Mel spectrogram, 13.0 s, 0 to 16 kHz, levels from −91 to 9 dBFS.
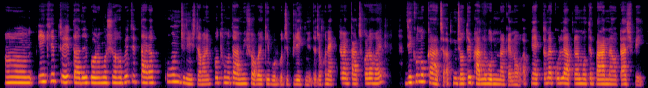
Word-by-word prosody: আম 235 Hz, -1 st, +5 dB, 0.3 s
এক্ষেত্রে 280 Hz, -1 st, +2 dB, 0.2 s
তাদের 220 Hz, 0 st, +4 dB
পরামর্শ 225 Hz, +1 st, +4 dB, 0.2 s
হবে 230 Hz, +2 st, +1 dB
যে, 270 Hz, -, -7 dB, 0.2 s
তারা 230 Hz, -1 st, +3 dB, 0.3 s
কোন 275 Hz, 0 st, +1 dB
জিনিসটা 190 Hz, -5 st, -1 dB
মানে 175 Hz, +1 st, -3 dB
প্রথমত 220 Hz, 0 st, -4 dB
আমি 195 Hz, +1 st, +1 dB
সবাইকেই 185 Hz, -1 st, -1 dB
বলবো 170 Hz, 0 st, -6 dB
যে, 175 Hz, -, -8 dB
ব্রেক 175 Hz, -1 st, -1 dB
নিতে। -, -, -10 dB
যখন 175 Hz, +2 st, -6 dB
একটানা 210 Hz, +4 st, -3 dB
কাজ 190 Hz, 0 st, -1 dB
করা 205 Hz, 0 st, +2 dB
হয়। 205 Hz, +5 st, -1 dB, 0.5 s
যেকোনো 270 Hz, +4 st, +3 dB, 0.2 s
কাজ, 195 Hz, -4 st, +1 dB, 0.2 s
আপনি 215 Hz, -, -10 dB
যতই 200 Hz, +4 st, +2 dB
ভালো 190 Hz, 0 st, +4 dB
হন 190 Hz, 0 st, +4 dB
না 175 Hz, -, -1 dB
কেনো, 155 Hz, +1 st, -5 dB, 0.2 s
আপনি 210 Hz, -, -16 dB
একটানা 205 Hz, +2 st, -3 dB
করলে 210 Hz, +1 st, +1 dB
আপনার 195 Hz, 0 st, -2 dB
মধ্যে 195 Hz, +1 st, -2 dB
বার্ন 185 Hz, 0 st, +5 dB
আউট 180 Hz, 0 st, -8 dB
আসবেই। 185 Hz, -4 st, -8 dB
205 Hz, 175 wpm, -19 LUFS, 185-230 Hz, 0.5 s, আম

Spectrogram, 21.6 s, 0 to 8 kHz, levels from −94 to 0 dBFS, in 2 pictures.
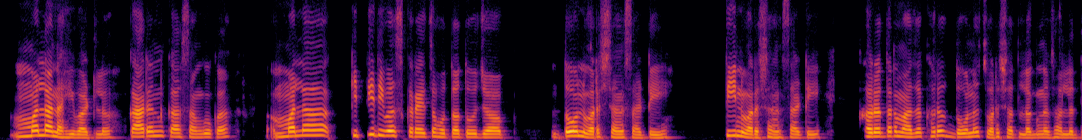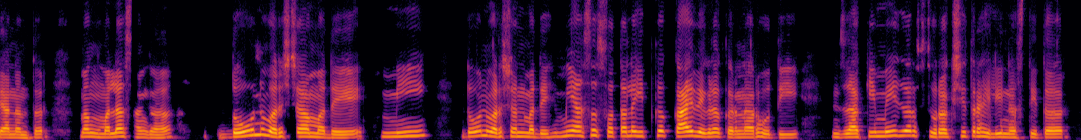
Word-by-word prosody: मला 275 Hz, +5 st, +4 dB
नाही 180 Hz, -6 st, +1 dB
वाटलं. 175 Hz, 0 st, -2 dB, 0.2 s
कारण 235 Hz, +4 st, +2 dB
का 215 Hz, -2 st, 0 dB
सांगू 195 Hz, -1 st, -4 dB
का? 190 Hz, +1 st, -3 dB, 0.5 s
मला 285 Hz, +6 st, +2 dB, 0.2 s
किती 285 Hz, +5 st, -2 dB
दिवस 275 Hz, -4 st, +2 dB
करायचा 220 Hz, -1 st, -1 dB
होता 200 Hz, -1 st, 0 dB
तो 195 Hz, -, 0 dB
जॉब? 180 Hz, -1 st, 0 dB, 0.6 s
2 255 Hz, -1 st, +7 dB
वर्षांसाठी, 175 Hz, -3 st, -2 dB, 0.6 s
3 275 Hz, -3 st, +1 dB
वर्षांसाठी. 170 Hz, -1 st, -2 dB, 0.5 s
खरं 225 Hz, 0 st, +5 dB
तर 250 Hz, -, +1 dB
माझं 220 Hz, -2 st, +1 dB
खरंच 250 Hz, -1 st, -1 dB
2च 215 Hz, +5 st, -1 dB
वर्षात 195 Hz, -3 st, -3 dB
लग्न 170 Hz, +1 st, -3 dB
झालं 175 Hz, -1 st, -3 dB
त्यानंतर. 175 Hz, +1 st, -1 dB, 0.3 s
मग 215 Hz, 0 st, +2 dB
मला 200 Hz, +4 st, +3 dB
सांगा, 180 Hz, -5 st, -3 dB, 0.6 s
2 265 Hz, +9 st, +5 dB
वर्षामध्ये 210 Hz, -6 st, +2 dB, 0.2 s
मी 230 Hz, +5 st, -1 dB, 0.4 s
2 250 Hz, +4 st, +1 dB
वर्षांमध्ये 220 Hz, -5 st, +1 dB
मी 255 Hz, +5 st, -1 dB
असं 270 Hz, +3 st, +1 dB
स्वतःला 245 Hz, -1 st, -1 dB
इतकं 250 Hz, +2 st, 0 dB
काय 240 Hz, +2 st, +8 dB
वेगळं 225 Hz, -3 st, +2 dB
करणार 185 Hz, -1 st, 0 dB
होती, 175 Hz, -4 st, -3 dB, 0.4 s
जा 195 Hz, +1 st, +4 dB
की 235 Hz, -, -2 dB
मी 250 Hz, +3 st, +2 dB
जर 270 Hz, 0 st, +3 dB
सुरक्षित 215 Hz, +2 st, 0 dB
राहिली 215 Hz, -5 st, +1 dB
नसती 180 Hz, 0 st, -2 dB
तर? 185 Hz, 0 st, +2 dB
215 Hz, 140 wpm, -23 LUFS, 180-245 Hz, 0.6 s, काय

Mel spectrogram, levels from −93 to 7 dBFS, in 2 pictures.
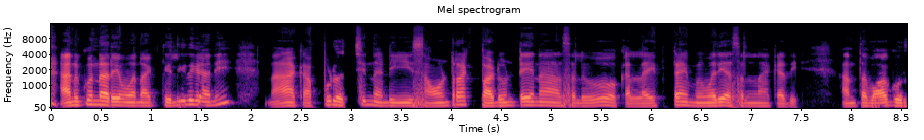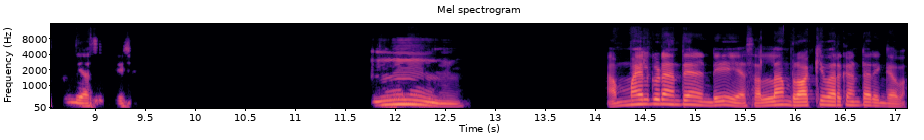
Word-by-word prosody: అనుకున్నారేమో 155 Hz, -2 st, +5 dB
నాకు 130 Hz, 0 st, -2 dB
తెలియదు 170 Hz, +7 st, +2 dB
గాని 165 Hz, -, -1 dB, 0.5 s
నాకు 135 Hz, +2 st, +1 dB
అప్పుడొచ్చిందండి. 150 Hz, 0 st, -2 dB
ఈ -, -, +1 dB
సౌండ్ 130 Hz, +3 st, -2 dB
ట్రాక్ 175 Hz, 0 st, 0 dB
పడుంటేనా 145 Hz, +4 st, +2 dB, 0.2 s
అసలు 125 Hz, -1 st, -5 dB, 0.3 s
ఒక 110 Hz, -, -5 dB
లైఫ్ 120 Hz, +1 st, -3 dB, 0.2 s
టైమ్ 155 Hz, -3 st, 0 dB
మెమరీ 130 Hz, +3 st, +3 dB
అసలు 125 Hz, -1 st, -6 dB
నాకు 115 Hz, -1 st, -6 dB
అది. 110 Hz, -2 st, -10 dB, 0.5 s
అంత 120 Hz, +2 st, -7 dB, 0.2 s
బాగా 135 Hz, +2 st, +5 dB
గుర్తుంది. 135 Hz, 0 st, -3 dB
ఆ -, -, -7 dB
సిట్యుయేషన్. -, -, -13 dB, 2.5 s
హ్మ్. 165 Hz, -, +1 dB, 1.5 s
అమ్మాయిలు 185 Hz, +7 st, +2 dB
కూడా 205 Hz, -1 st, +5 dB
అంతేనండి. 165 Hz, -4 st, 0 dB, 0.2 s
అ -, -, -8 dB
'సలాం 155 Hz, +7 st, +1 dB
రాఖీ' 150 Hz, +3 st, +4 dB
వరకు 160 Hz, +1 st, +1 dB
అంటారు 150 Hz, -2 st, -1 dB
ఇంకా. 115 Hz, -2 st, -3 dB
145 Hz, 115 wpm, -24 LUFS, 130-170 Hz, 2.5 s, అనుకున్నారేమో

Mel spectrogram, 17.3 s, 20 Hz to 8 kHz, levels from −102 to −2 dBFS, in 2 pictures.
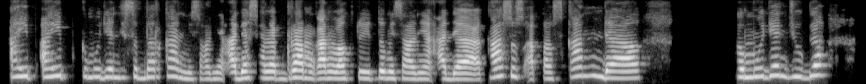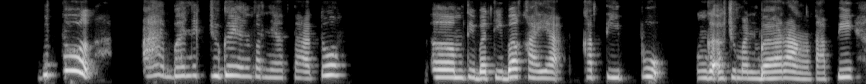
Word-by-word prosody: aib-aib 305 Hz, +1 st, +1 dB
kemudian 280 Hz, -1 st, -1 dB
disebarkan 275 Hz, +2 st, -1 dB
misalnya 215 Hz, 0 st, -4 dB
ada 225 Hz, +1 st, +5 dB
selebgram 240 Hz, 0 st, +4 dB
kan 230 Hz, +1 st, +7 dB
waktu 225 Hz, 0 st, +2 dB
itu 240 Hz, 0 st, +2 dB
misalnya 215 Hz, -2 st, +1 dB
ada 210 Hz, -2 st, +5 dB
kasus 300 Hz, +2 st, +3 dB
atau 205 Hz, +2 st, -3 dB
skandal, 245 Hz, -2 st, +3 dB, 1.0 s
kemudian 295 Hz, +3 st, +2 dB
juga, 295 Hz, +4 st, +2 dB, 0.8 s
betul, 435 Hz, +7 st, +1 dB, 0.6 s
ah, 335 Hz, +2 st, -7 dB
banyak 320 Hz, +2 st, -7 dB
juga 325 Hz, +2 st, -1 dB
yang 315 Hz, -2 st, -5 dB
ternyata 260 Hz, -4 st, -10 dB
tuh, 345 Hz, 0 st, -2 dB, 0.9 s
hmm, 270 Hz, -1 st, +1 dB
tiba-tiba 245 Hz, +2 st, -1 dB
kayak 245 Hz, -3 st, -5 dB, 0.2 s
ketipu 265 Hz, -, -6 dB, 0.3 s
enggak 240 Hz, -1 st, -2 dB
cuman 235 Hz, -3 st, -7 dB
barang, 235 Hz, 0 st, -1 dB
tapi 220 Hz, +7 st, -6 dB
260 Hz, 105 wpm, -22 LUFS, 230-295 Hz, 1.0 s, kan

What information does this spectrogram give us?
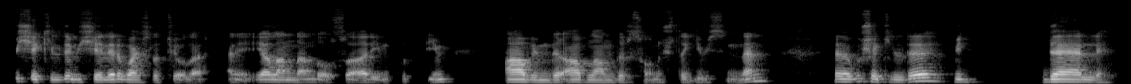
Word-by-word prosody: bir 140 Hz, -, -5 dB
şekilde 120 Hz, -1 st, -2 dB
bir 115 Hz, -, -4 dB
şeyleri 115 Hz, +2 st, +1 dB
başlatıyorlar. 110 Hz, -2 st, -4 dB, 0.2 s
Hani, -, -, -11 dB
"Yalandan 110 Hz, -2 st, -1 dB
da -, -, -4 dB
olsa 445 Hz, +3 st, -5 dB
arayayım, -, -, -3 dB
kutlayayım, 120 Hz, -, -11 dB, 0.5 s
abimdir, 110 Hz, -2 st, +3 dB
ablamdır 105 Hz, -2 st, -3 dB
sonuçta," -, -, -13 dB
gibisinden. 150 Hz, +7 st, -7 dB, 0.7 s
Eee, 125 Hz, -1 st, +3 dB
bu 135 Hz, -, -9 dB
şekilde 135 Hz, +5 st, +3 dB
bir 115 Hz, -1 st, -5 dB, 0.7 s
değerli. 115 Hz, -3 st, +5 dB
115 Hz, 105 wpm, -24 LUFS, 110-130 Hz, 0.7 s, değerli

